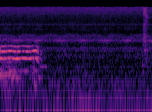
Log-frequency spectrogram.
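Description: A male singer holds a high sung note with a slight vibrato. It ends about half a second in with a short upward slide, and faint stage room noise follows.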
